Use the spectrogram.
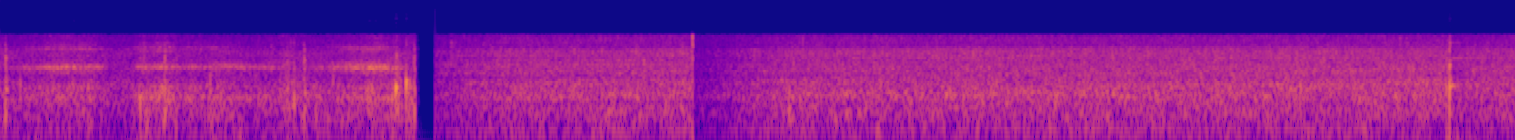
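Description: Creek water flowing below Dorothy Lake Pass, a steady hissing rush heard continuously from nearby, with a couple of brief handling bumps breaking it.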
